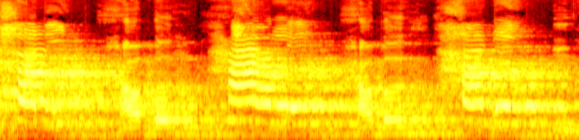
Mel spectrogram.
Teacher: ہاں، گلے سے حلق سے آواز دینی ہے چھوٹے بچوں کی طرح. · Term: گلے والا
